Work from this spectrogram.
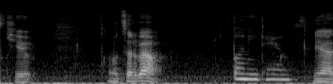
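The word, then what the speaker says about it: Thales: oh for goodness sake that's whales but with a silent T instead of a w of course Tails sorry it's what I said that wrong it's it's definitely whales it's taals spelled like whales it's not a th sound it's Tails okay anyways I can't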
